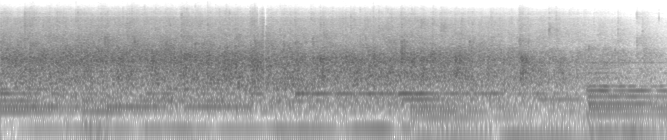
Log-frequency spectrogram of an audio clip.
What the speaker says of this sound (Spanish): Fuerte, fuerte ese aplauso para Cristo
